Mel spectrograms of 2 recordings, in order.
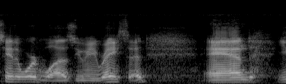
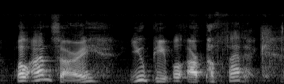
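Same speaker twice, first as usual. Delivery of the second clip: effortful, higher-pitched borrowed voice; 4 semitones higher than usual. Retelling how Eric mimicked him in front of a group: imitating Rod's voice. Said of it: "In his best Rod voice said".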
